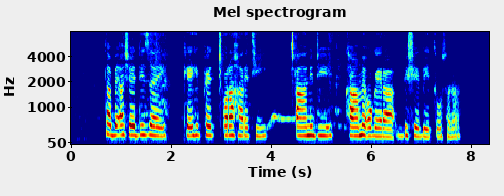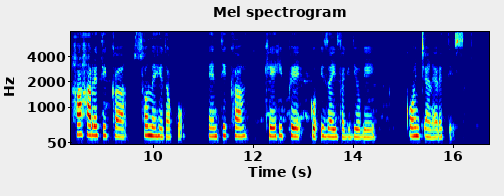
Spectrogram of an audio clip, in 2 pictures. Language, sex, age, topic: Gamo, female, 18-24, government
